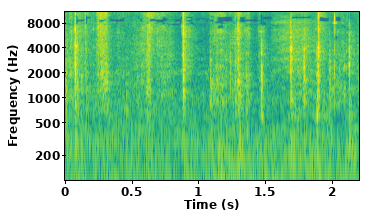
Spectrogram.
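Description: Handling noise: a run of light, irregular clicks and taps, a few each second.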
